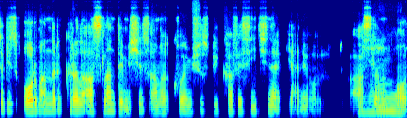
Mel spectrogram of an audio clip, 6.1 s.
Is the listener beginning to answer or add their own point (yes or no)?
no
